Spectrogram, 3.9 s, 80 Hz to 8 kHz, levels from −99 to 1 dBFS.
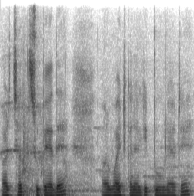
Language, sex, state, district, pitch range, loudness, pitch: Hindi, male, Uttar Pradesh, Saharanpur, 115-135 Hz, -17 LUFS, 120 Hz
